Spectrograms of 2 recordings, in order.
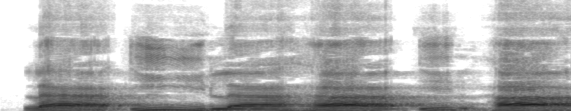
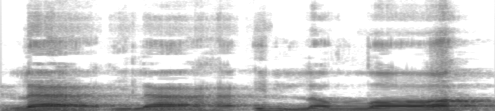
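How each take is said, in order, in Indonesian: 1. Kata terakhir punya vokal pendek dan terpotong. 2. Kata terakhir punya vokal yang dipanjangkan. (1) "Tak panjang tu" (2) "kena ada mat tu"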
